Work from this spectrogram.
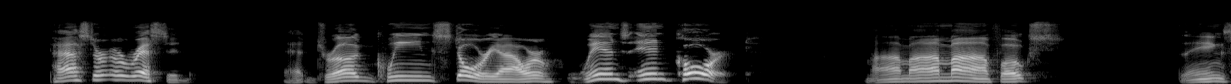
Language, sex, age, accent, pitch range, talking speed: English, male, 60-79, American, 130-195 Hz, 75 wpm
